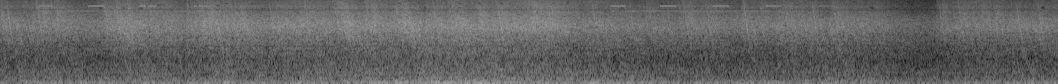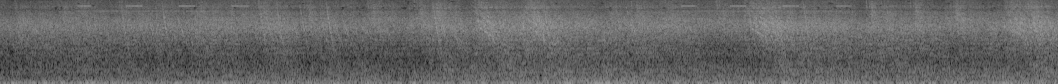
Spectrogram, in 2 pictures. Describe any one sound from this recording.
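Explosions and weapon fire rumble steadily.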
